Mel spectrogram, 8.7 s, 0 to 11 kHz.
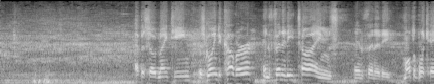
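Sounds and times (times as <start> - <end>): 
trucks and cars driving past: 0.0 - 8.6
speech: 2.7 - 8.6.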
